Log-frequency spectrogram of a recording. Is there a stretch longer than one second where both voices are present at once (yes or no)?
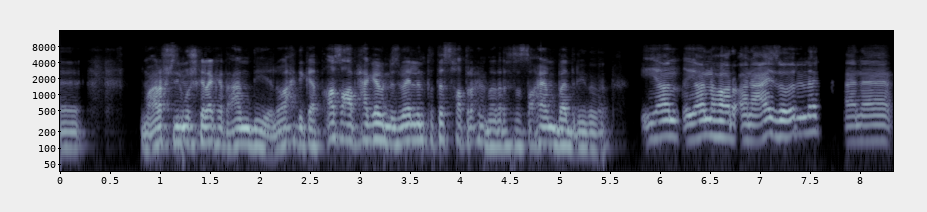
no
